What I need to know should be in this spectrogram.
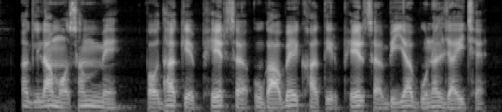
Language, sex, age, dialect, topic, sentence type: Maithili, male, 25-30, Eastern / Thethi, agriculture, statement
